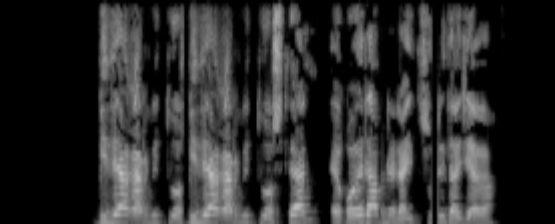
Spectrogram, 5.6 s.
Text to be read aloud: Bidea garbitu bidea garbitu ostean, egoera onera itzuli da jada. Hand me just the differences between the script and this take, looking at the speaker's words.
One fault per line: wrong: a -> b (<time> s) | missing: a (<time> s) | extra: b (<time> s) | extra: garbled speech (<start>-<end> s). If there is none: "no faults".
no faults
